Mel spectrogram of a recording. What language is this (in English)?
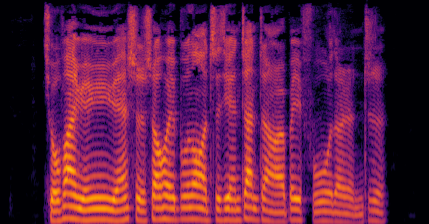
Chinese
